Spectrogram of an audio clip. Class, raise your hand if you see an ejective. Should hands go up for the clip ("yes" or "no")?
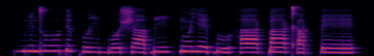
yes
